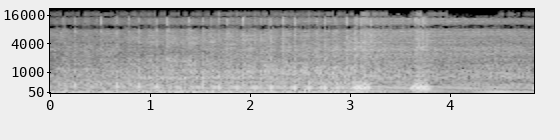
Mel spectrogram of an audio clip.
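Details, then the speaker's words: 1996 Yamaha YZ250 two-stroke, cold start at about 13 degrees: crisp steady idle with clean throttle blips rising and falling smoothly; runs fine, still cold. "Take it off. Already sounds good. Still a little cold."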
